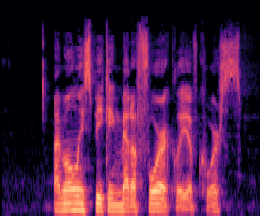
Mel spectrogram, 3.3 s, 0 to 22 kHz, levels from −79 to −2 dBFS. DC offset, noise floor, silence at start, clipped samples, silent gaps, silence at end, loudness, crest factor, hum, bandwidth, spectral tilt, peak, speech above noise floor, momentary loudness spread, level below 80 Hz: under 0.1%; -59 dBFS; 0.7 s; under 0.1%; none; 0.25 s; -16 LUFS; 16 dB; none; 15.5 kHz; -4.5 dB/octave; 0 dBFS; 43 dB; 10 LU; -50 dBFS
